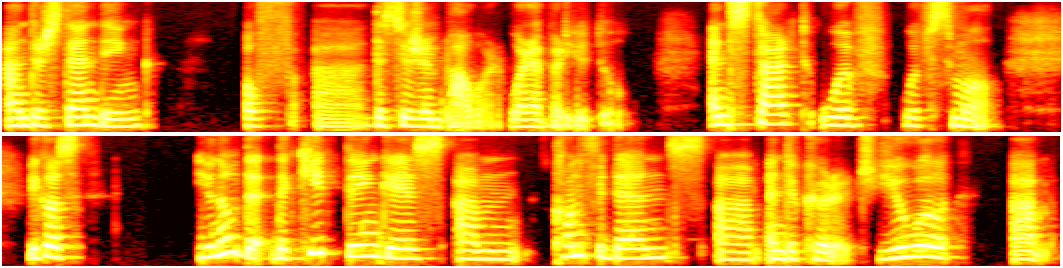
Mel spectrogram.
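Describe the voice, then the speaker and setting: This interview guest, a woman whose first language is Polish, has a mid-range, darkish voice. Her reflective, motivational talk is hesitant and packed with fillers while she looks for words.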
